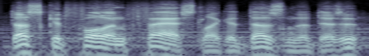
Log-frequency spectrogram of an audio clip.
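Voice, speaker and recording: An actor playing a loyal, eager crime sidekick in an old radio suspense drama, plain-spoken and deferential. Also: male voice, deep voice, a little fast, a bit bright. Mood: tense narrating. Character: loyal, eager male crime sidekick telling his story. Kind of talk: 1950s radio acting, first-person narration and dialogue. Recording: vintage radio drama with music bed.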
